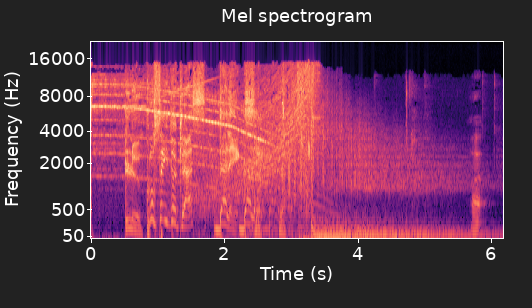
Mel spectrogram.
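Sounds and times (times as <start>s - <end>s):
brief swooshing accent: 0.0s - 3.8s
speech: 0.5s - 3.4s, 5.7s - 6.0s
booming explosion blast with crackling debris and rumbling tail: 2.0s - 6.1s.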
